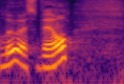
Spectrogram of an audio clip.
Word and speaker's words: Louisville: it is Louisville ah that's right it's it's it's spelled Louisville but it's pronounced Louisville by local folk what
